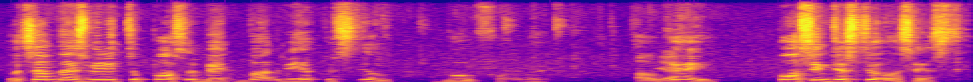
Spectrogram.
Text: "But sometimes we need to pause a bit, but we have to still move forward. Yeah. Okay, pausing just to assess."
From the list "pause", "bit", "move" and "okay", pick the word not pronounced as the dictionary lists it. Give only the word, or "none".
pause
